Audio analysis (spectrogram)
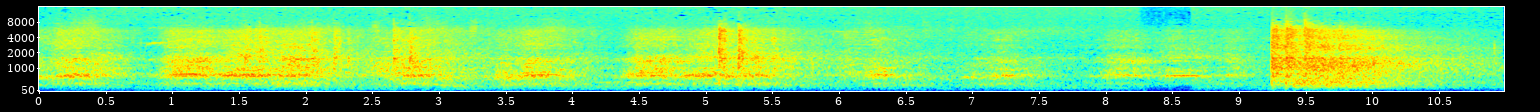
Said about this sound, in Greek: όλο το βράδυ ακούγαμε τα αστυνομικά αυτοκίνητα, τους πυροβολισμούς, όλη αυτή την ιστορία, τη βαβούρα απ' έξω την πολεμική.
